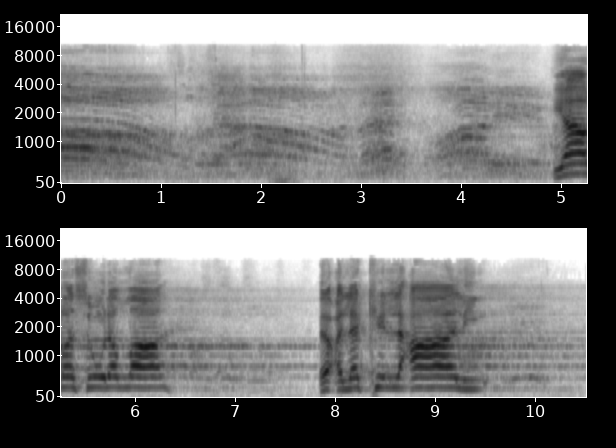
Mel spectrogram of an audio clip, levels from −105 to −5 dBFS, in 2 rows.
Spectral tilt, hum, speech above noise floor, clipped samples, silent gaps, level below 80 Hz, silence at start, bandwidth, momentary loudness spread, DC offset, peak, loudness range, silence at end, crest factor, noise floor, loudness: -1.5 dB/octave; none; 32 dB; under 0.1%; none; -72 dBFS; 0 s; 10.5 kHz; 26 LU; under 0.1%; -2 dBFS; 17 LU; 0.5 s; 22 dB; -51 dBFS; -20 LUFS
